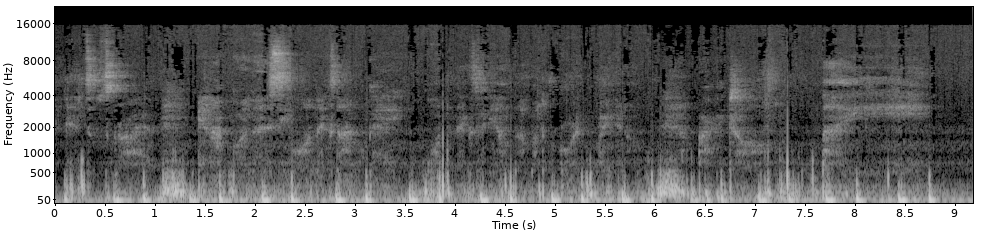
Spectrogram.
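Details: Heartbeat ASMR recorded after exercise: steady low heartbeat thumps, about 83 a minute, with soft whispering over them.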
